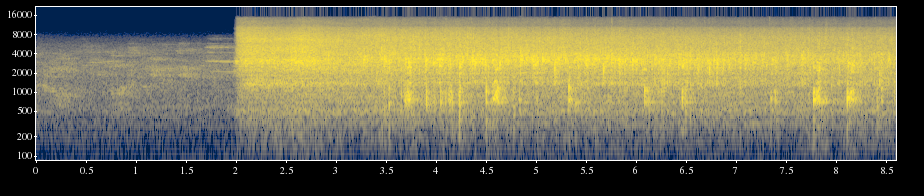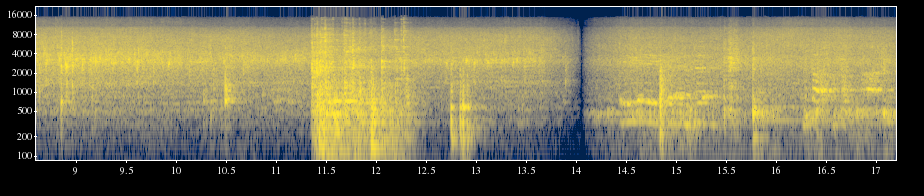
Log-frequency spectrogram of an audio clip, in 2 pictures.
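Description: Chopped chillies and shallots hitting hot oil in a wok, starting a loud, steady sizzle about two seconds in as sambal is fried. They are stirred with a spoon the whole time, with a short loud knock on the pan about halfway and spoon scrapes near the end.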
